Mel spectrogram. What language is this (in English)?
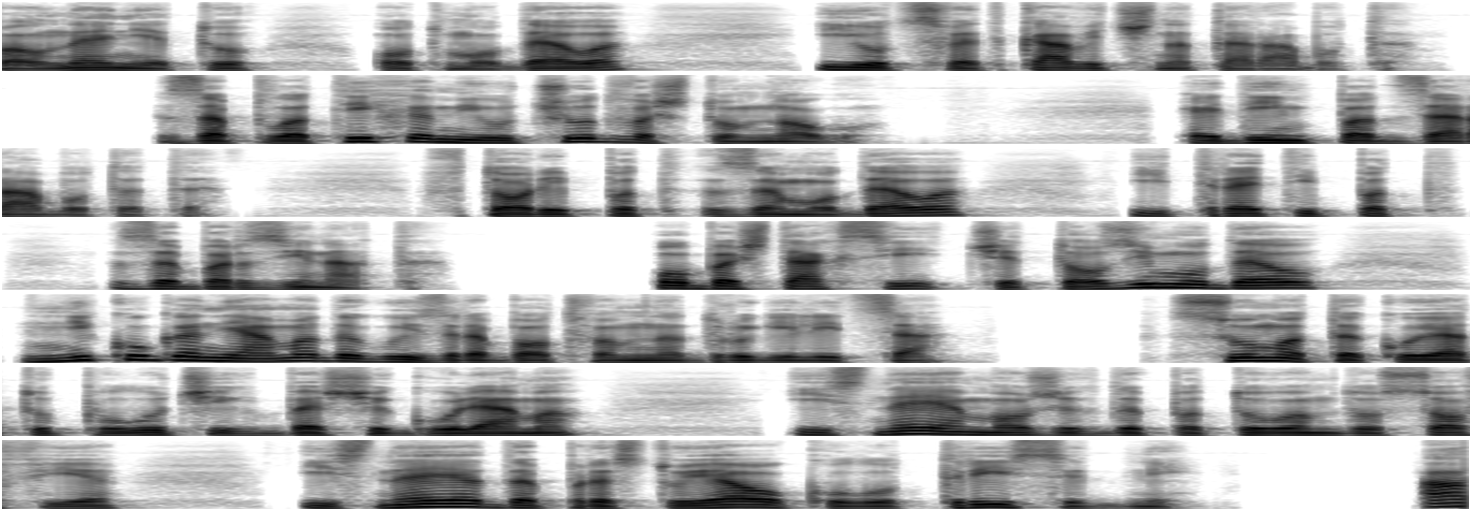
Bulgarian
